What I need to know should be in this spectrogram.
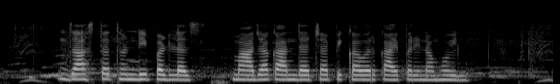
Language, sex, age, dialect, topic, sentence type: Marathi, female, 18-24, Standard Marathi, agriculture, question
